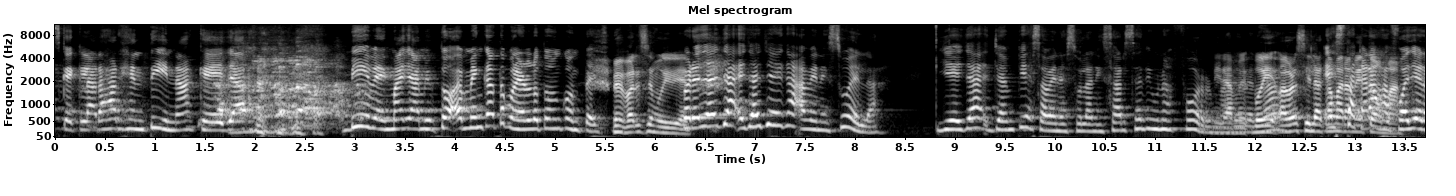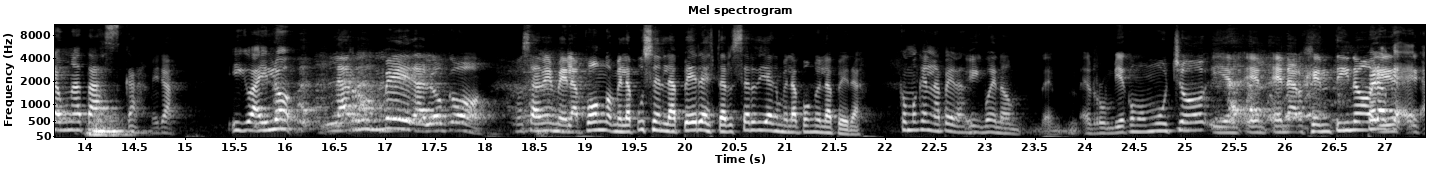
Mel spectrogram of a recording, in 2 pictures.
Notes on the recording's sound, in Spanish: Un episodio especial desde Caracas.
